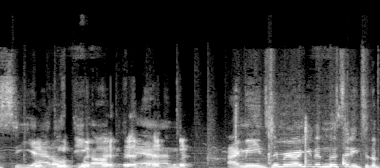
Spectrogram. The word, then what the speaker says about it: Zemero: One of our editors, Zemero, is here. He rhymes with my name. He's a Seattle Seahawks fan. I mean, Zemero, you've been listening to the podcast.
